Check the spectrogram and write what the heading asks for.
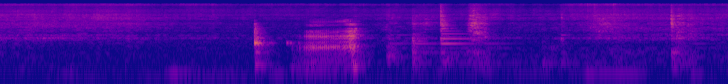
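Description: Lais fish sizzling in a wok. About two seconds in, a sharp click is followed by a metal spoon scraping and knocking against the pan for a couple of seconds.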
